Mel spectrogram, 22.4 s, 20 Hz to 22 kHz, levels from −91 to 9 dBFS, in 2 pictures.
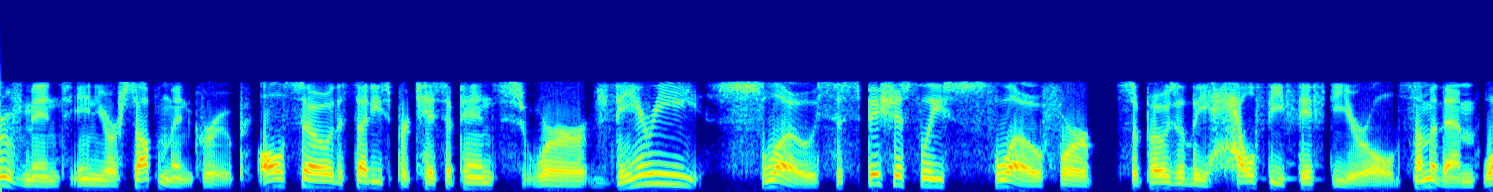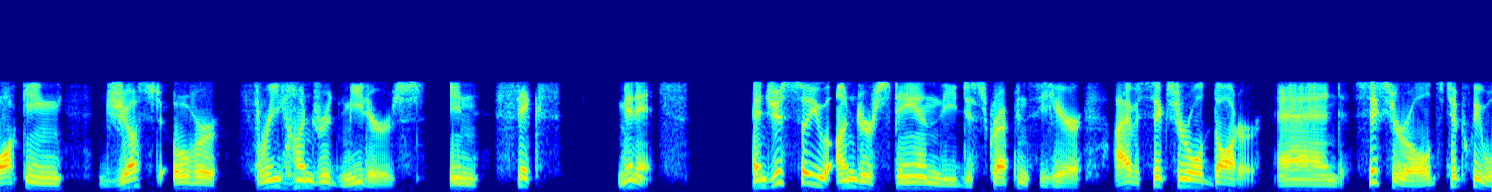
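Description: No faults: the speech sits in a telephone band of about 300 Hz to 3.7 kHz with nothing above 3.8 kHz, as expected of G.711 telephone coding, and its quantisation noise is faint or absent.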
